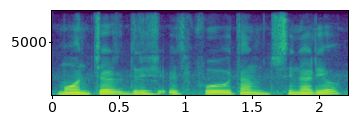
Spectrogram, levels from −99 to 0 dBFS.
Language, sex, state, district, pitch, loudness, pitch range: Bengali, male, Tripura, West Tripura, 145 Hz, -16 LUFS, 145-155 Hz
